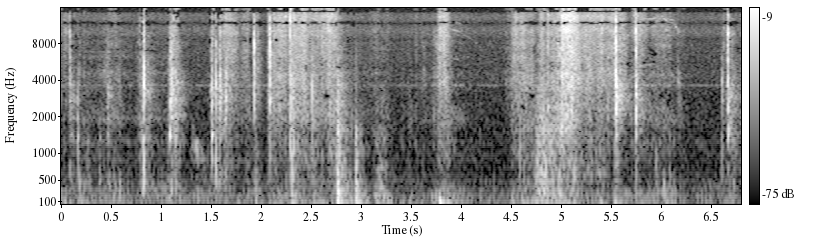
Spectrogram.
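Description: A black, hollow plastic Sega Mega Drive controller is held in both hands while thumbs click its D-pad, buttons and start button. The result is a series of short, dry plastic clicks and taps, some sharper and brighter than others, with quick decay and a faint hollow body resonance.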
